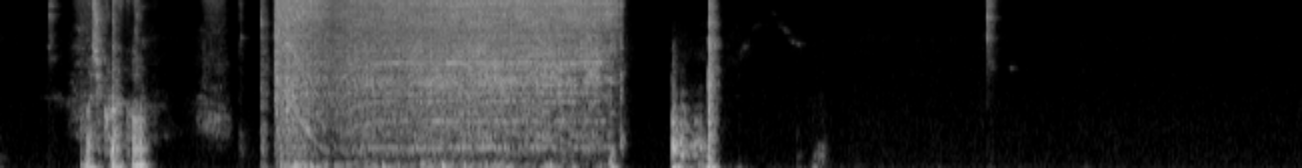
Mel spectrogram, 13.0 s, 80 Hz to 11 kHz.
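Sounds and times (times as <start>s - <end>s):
small power drill drilling: 2.6s - 6.3s.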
